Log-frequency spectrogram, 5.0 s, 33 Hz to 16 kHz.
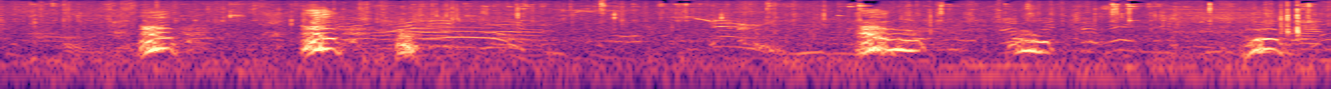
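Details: Basset Hounds on a group walk of 37 dogs covering four miles along Exmouth beach; sharp barks and yips come in short bursts, several per second at times, with a voice heard faintly beneath.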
